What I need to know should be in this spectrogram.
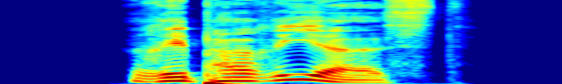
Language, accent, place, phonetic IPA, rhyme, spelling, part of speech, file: German, Germany, Berlin, [ʁepaˈʁiːɐ̯st], -iːɐ̯st, reparierst, verb, De-reparierst.ogg
- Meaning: second-person singular present of reparieren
